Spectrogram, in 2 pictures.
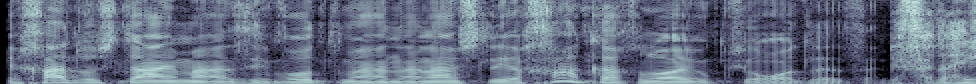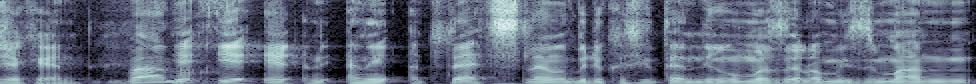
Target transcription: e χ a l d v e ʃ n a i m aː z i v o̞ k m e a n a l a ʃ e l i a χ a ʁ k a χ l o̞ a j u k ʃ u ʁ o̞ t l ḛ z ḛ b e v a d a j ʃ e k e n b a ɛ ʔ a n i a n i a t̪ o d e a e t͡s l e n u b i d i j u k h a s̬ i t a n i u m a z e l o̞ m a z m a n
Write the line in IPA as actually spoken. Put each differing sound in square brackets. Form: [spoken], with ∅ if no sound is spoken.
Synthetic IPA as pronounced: e χ a [∅] d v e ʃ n a i m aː z i v o̞ [t] m e a n a l a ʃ e l i a χ a ʁ k a χ l o̞ a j u k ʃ u ʁ o̞ t l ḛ z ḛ b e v a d a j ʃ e k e n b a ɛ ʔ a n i a n i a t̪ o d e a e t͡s l e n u b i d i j u k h a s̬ i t a n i u m a z e l o̞ m [i] z m a n

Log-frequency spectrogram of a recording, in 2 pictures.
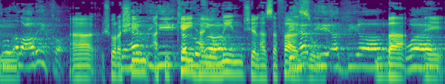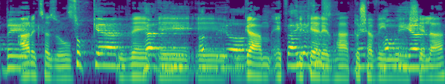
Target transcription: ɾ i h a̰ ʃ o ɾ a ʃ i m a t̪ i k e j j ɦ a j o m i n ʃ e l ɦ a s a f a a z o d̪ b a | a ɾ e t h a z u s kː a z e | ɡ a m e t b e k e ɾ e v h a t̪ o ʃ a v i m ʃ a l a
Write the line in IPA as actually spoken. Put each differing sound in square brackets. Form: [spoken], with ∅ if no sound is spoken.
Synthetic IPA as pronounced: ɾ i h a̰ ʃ o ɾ a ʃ i m a t̪ i k e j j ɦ a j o m i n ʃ e l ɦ a s a f a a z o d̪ b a | a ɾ e [t͡s] h a z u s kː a [v] e | ɡ a m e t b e k e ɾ e v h a t̪ o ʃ a v i m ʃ [e] l a

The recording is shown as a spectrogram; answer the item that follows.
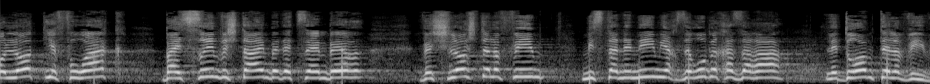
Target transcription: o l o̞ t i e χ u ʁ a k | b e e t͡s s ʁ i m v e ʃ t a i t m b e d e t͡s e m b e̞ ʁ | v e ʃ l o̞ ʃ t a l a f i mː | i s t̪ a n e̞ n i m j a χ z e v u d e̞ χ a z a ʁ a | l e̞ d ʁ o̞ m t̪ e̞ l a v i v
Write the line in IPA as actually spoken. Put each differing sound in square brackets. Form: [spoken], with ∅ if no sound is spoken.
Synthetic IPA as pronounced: o l o̞ t [j] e [f] u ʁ a k | b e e [∅] s ʁ i m v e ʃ t a i [∅] m b e d e t͡s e m b e̞ ʁ | v e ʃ l o̞ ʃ t a l a f i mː | i s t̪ a n e̞ n i m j a χ z e [ʁ] u [b] e̞ χ a z a ʁ a | l e̞ d ʁ o̞ m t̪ e̞ l a v i v

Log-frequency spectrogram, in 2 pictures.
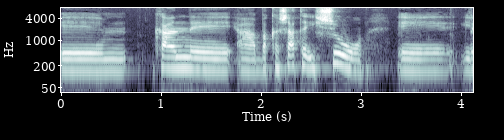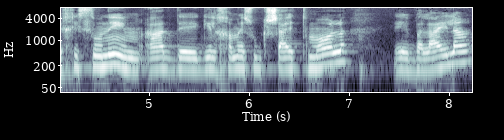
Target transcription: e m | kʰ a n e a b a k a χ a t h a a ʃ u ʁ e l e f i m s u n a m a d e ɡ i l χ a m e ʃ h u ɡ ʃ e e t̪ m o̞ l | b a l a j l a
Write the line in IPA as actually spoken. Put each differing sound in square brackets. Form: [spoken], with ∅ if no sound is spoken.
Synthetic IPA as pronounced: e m | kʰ a n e a b a k a [ʃ] a t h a [i] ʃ u ʁ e l e [χ] i [∅] s u n [i] m a d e ɡ i l χ a m e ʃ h u ɡ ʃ [a] e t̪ m o̞ l | b a l a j l a

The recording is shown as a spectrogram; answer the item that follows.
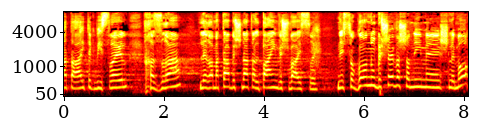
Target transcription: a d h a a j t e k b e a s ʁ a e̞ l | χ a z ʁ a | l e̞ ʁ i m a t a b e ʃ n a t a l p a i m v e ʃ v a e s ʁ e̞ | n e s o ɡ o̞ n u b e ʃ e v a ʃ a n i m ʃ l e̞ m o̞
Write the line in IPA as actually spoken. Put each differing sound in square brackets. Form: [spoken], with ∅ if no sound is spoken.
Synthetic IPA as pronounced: a [t] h a a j t e k b e [i] s ʁ a e̞ l | χ a z ʁ a | l e̞ ʁ [a] m a t a b e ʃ n a t a l p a i m v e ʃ v a e s ʁ e̞ | n e s o ɡ o̞ n u b e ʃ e v a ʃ a n i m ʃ l e̞ m o̞

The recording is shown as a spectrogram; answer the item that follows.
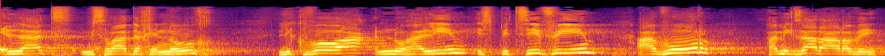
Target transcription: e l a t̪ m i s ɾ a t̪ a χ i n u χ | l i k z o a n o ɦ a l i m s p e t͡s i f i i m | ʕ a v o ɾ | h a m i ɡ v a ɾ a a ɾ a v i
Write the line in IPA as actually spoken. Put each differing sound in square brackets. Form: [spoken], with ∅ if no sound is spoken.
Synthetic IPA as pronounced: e l a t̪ m i s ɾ a [d̪] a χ i n u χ | l i k [v] o a n o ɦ a l i m s p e t͡s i f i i m | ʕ a v [u] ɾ | h a m i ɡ [z] a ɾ a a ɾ a v i

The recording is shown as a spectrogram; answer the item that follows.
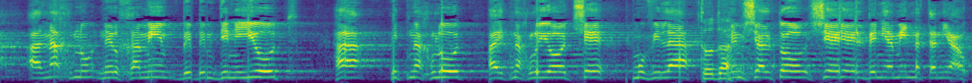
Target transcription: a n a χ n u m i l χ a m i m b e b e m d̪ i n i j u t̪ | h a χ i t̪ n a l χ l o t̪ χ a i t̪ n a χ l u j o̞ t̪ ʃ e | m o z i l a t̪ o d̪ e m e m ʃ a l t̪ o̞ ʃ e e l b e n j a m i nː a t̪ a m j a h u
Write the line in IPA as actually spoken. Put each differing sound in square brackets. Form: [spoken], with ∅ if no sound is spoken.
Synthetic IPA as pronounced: a n a χ n u [n] i l χ a m i m b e b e m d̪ i n i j u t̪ | h a [h] i t̪ n a [∅] χ l [u] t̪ [h] a i t̪ n a χ l u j o̞ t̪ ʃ e | m o [v] i l a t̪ o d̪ [a] m e m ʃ a l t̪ o̞ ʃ e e l b e n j a m i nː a t̪ a [n] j a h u

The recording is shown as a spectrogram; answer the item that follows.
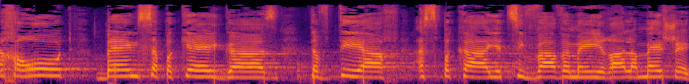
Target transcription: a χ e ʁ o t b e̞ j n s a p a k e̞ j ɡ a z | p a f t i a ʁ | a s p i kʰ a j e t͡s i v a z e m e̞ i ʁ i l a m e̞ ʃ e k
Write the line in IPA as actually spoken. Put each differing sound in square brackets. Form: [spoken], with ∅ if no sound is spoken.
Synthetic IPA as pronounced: a χ [a] ʁ [u] t b e̞ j n s a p a k e̞ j ɡ a z | [t] a [v] t i a [χ] | a s p [a] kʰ a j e t͡s i v a [v] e m e̞ i ʁ [a] l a m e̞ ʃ e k

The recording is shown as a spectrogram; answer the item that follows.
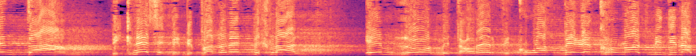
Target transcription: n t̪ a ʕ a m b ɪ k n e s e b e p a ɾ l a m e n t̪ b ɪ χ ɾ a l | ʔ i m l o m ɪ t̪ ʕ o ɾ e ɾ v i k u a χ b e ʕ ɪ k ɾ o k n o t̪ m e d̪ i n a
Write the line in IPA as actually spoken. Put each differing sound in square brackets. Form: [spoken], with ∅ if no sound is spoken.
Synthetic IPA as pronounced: n t̪ a ʕ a m b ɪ k n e s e b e p a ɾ l a m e n t̪ b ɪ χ [l] a l | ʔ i m l o m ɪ t̪ ʕ o ɾ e ɾ v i k u a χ b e ʕ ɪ k ɾ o [∅] n o t̪ m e d̪ i n a

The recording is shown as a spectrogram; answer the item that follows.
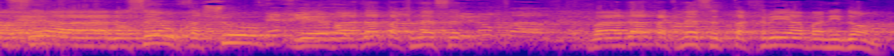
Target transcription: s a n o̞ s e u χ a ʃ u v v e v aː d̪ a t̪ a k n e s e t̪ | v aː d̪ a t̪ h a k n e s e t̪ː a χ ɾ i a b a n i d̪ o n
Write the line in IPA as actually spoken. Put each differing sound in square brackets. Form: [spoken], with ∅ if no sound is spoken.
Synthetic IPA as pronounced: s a n o̞ s e u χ a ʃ u v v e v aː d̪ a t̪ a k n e s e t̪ | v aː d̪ a t̪ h a k n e s e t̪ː a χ ɾ i a b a n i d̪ o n

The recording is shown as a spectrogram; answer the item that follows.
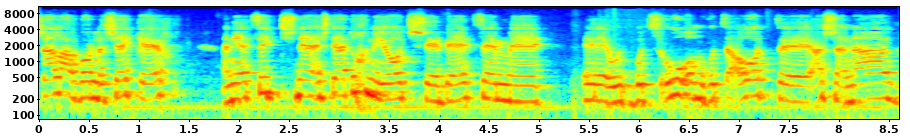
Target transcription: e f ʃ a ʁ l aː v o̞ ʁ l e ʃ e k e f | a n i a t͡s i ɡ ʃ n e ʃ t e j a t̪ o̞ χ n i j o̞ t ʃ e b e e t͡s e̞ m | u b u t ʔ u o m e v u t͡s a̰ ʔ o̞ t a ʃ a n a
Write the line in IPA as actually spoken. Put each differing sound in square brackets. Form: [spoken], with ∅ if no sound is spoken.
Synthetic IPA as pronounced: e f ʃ a ʁ l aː v o̞ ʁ l e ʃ e k e f | a n i a t͡s i ɡ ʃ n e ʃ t e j a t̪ o̞ χ n i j o̞ t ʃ e b e e t͡s e̞ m | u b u [t͡s] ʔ u o m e v u t͡s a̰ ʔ o̞ t a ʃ a n a

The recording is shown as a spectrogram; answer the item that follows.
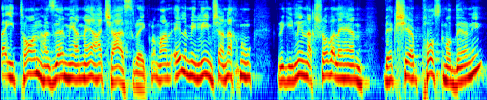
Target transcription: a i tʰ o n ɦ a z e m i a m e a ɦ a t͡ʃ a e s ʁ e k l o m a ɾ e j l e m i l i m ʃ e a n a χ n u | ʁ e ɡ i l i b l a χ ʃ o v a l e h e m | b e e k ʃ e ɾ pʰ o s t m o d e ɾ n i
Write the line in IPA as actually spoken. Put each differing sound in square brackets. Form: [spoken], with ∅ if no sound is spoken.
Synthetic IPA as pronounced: a i tʰ o n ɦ a z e m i a m e a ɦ a t͡ʃ a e s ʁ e k l o m a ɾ e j l e m i l i m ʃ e a n a χ n u | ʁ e ɡ i l i [m] l a χ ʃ o v a l e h e m | b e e k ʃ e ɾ pʰ o s t m o d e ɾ n i

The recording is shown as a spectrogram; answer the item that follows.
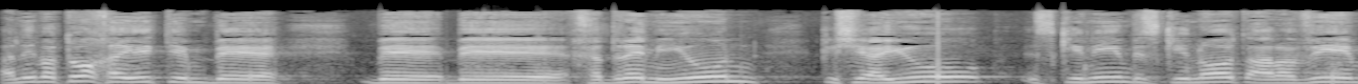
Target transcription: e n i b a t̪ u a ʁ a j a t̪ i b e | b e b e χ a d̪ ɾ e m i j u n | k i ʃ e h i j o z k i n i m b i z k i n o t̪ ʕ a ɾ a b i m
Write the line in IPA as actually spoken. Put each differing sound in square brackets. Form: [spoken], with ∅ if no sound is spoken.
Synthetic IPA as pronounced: [a] n i b a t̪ u a [χ] a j [i] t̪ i b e | b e b e χ a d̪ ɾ e m i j u n | k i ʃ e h [a] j [u] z k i n i m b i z k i n o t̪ ʕ a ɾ a [v] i m

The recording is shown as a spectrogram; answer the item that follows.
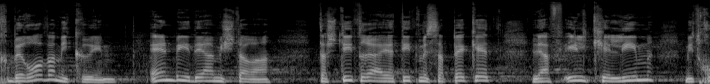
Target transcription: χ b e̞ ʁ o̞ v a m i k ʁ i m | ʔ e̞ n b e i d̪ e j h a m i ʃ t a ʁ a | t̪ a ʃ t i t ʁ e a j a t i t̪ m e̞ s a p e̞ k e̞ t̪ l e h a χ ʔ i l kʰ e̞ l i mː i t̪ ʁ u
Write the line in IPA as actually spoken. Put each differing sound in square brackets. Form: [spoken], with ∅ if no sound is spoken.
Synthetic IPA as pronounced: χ b e̞ ʁ o̞ v a m i k ʁ i m | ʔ e̞ n b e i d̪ e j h a m i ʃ t a ʁ a | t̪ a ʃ t i t ʁ e a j a t i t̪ m e̞ s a p e̞ k e̞ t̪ l e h a [f] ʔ i l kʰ e̞ l i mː i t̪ [χ] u

